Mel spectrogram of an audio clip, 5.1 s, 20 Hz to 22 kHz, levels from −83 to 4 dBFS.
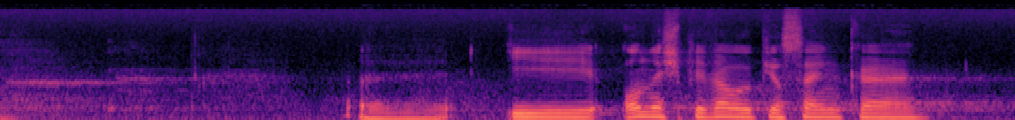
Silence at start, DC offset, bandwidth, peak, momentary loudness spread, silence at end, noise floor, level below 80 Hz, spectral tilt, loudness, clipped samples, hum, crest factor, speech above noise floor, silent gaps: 0 s; under 0.1%; 18.5 kHz; -10 dBFS; 22 LU; 0 s; -48 dBFS; -54 dBFS; -6 dB/octave; -25 LUFS; under 0.1%; none; 16 dB; 24 dB; none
